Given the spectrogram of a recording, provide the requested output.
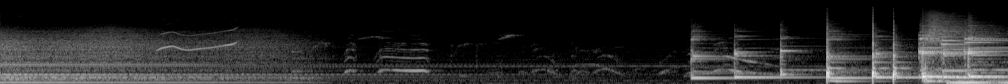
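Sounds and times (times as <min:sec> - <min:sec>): wavering sliding high tones: 0:00.0 - 0:07.9
gamelan ensemble playing: 0:00.0 - 0:10.0
gong ringing: 0:00.0 - 0:10.0.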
